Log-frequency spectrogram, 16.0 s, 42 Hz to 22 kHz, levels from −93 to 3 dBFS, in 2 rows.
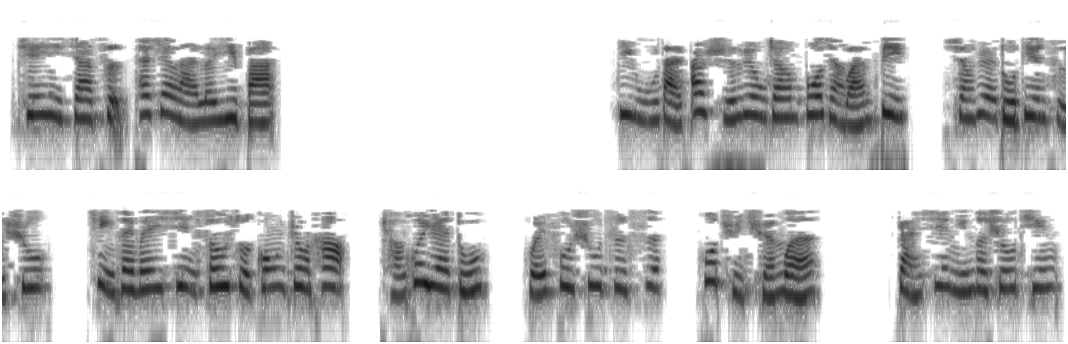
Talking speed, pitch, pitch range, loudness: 205 characters per minute, 310 Hz, 280-330 Hz, -18 LUFS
